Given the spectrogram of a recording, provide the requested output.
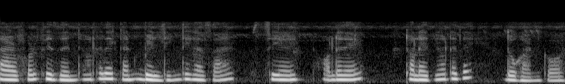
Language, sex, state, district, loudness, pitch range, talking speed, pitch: Chakma, female, Tripura, Unakoti, -16 LUFS, 205-235 Hz, 140 wpm, 220 Hz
